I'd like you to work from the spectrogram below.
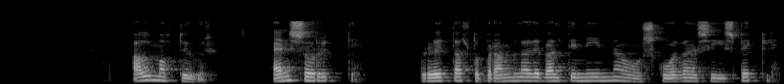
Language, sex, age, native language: Icelandic, female, 60-69, Icelandic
